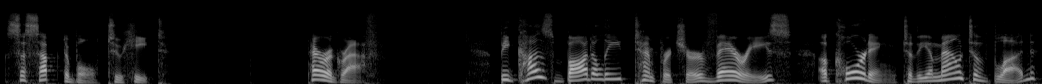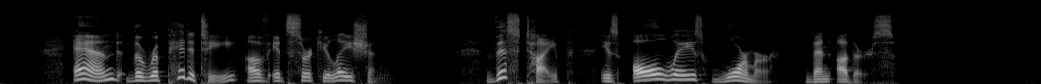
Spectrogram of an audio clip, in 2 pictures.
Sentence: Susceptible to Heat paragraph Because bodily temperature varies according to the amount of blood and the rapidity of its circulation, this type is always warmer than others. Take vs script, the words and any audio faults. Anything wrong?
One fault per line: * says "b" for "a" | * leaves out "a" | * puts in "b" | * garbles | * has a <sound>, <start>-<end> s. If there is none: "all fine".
all fine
